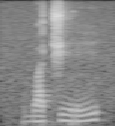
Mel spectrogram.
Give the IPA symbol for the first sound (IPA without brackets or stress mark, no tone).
b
